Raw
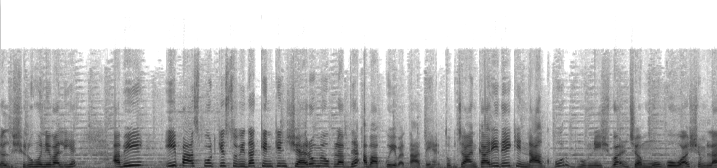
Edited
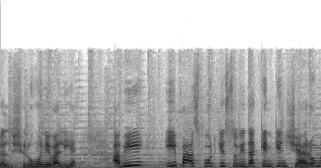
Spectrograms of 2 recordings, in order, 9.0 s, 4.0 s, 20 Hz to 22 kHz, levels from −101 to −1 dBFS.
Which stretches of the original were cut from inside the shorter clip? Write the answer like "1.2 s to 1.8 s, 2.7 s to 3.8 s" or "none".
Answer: none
